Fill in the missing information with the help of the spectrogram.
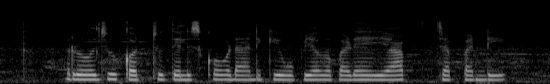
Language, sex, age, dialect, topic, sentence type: Telugu, female, 18-24, Utterandhra, agriculture, question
